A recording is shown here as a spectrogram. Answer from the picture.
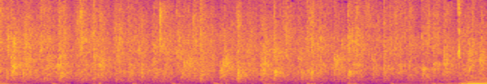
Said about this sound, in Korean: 오늘 여기 자리가 좀 불비한 관계로 네. 바닥에 네. 이렇게 앉으셔가지고 저희 이야기를 또 끝까지 귀 기울여 주신 여러분께 정말 진짜 네. 박수 한번 드리고 싶습니다.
